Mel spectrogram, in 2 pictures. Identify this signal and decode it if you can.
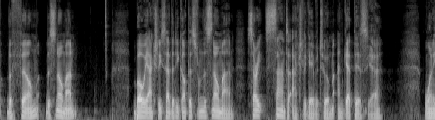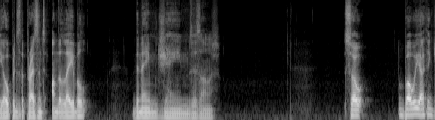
Speech in English. There is no code.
